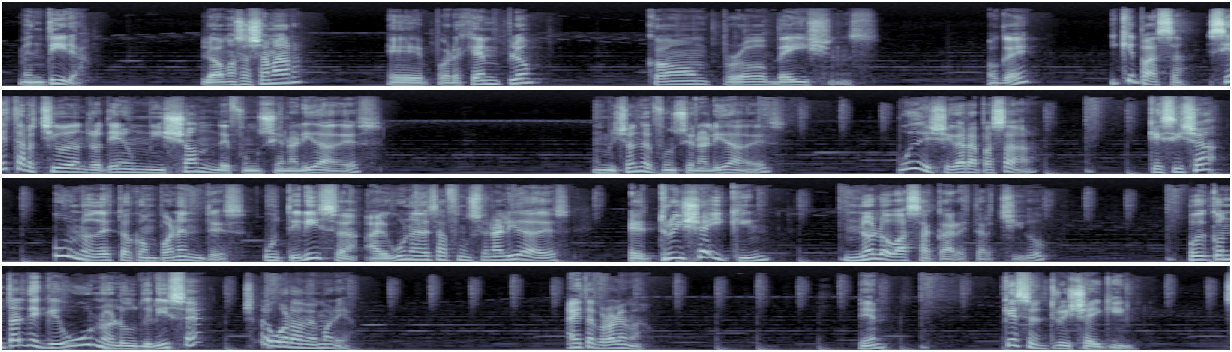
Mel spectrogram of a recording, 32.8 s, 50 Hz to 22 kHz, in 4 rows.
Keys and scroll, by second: 0.0-5.9 typing, 0.3 Escape, 7.7 shift+v, 16.5 j, 17.3 k, 19.0 ], 21.5 Escape.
